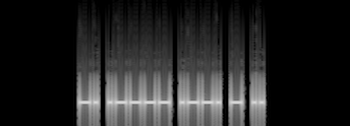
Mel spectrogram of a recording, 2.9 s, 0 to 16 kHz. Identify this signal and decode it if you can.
Morse code, heard as a keyed tone, about 40 wpm, 700 Hz. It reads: N1PTI
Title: USA Call Signs 40wpm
